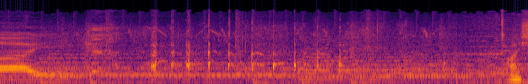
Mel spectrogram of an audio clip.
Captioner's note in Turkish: Gülme sesi; Müzik - Arabesk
